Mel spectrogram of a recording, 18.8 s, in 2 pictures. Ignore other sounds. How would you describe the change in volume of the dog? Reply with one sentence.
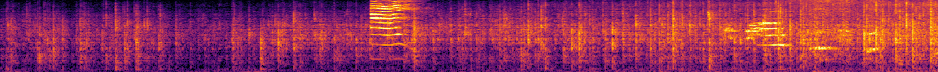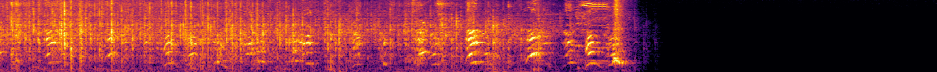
The loudness of the dog goes up.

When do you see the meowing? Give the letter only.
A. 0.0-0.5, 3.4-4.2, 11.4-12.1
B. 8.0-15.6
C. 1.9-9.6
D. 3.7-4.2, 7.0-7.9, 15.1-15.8
D.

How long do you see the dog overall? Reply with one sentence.
The dog can be heard for 8 seconds in total.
